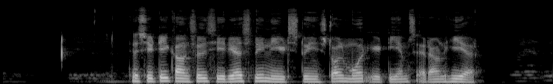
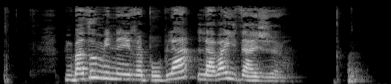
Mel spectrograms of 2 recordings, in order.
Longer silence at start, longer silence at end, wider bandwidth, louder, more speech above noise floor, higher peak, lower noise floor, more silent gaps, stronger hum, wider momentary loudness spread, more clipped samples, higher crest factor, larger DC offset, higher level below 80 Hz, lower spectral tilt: first, 1.3 s vs 0.05 s; first, 0.75 s vs 0.35 s; about the same, 15 kHz vs 16.5 kHz; second, -23 LUFS vs -15 LUFS; first, 47 dB vs 34 dB; second, -4 dBFS vs 0 dBFS; first, -69 dBFS vs -49 dBFS; neither; neither; second, 13 LU vs 20 LU; neither; about the same, 20 dB vs 18 dB; neither; about the same, -58 dBFS vs -58 dBFS; first, -6 dB/octave vs -3.5 dB/octave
